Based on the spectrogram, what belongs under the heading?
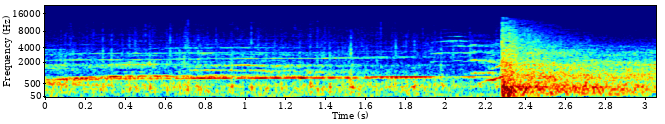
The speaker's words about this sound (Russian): В конце под бурные аплодисменты вспыхнули фейерверки.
